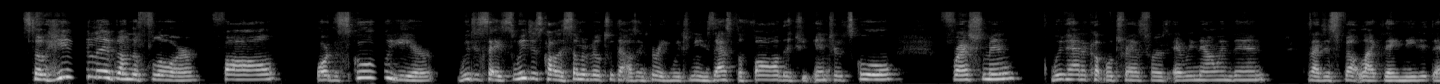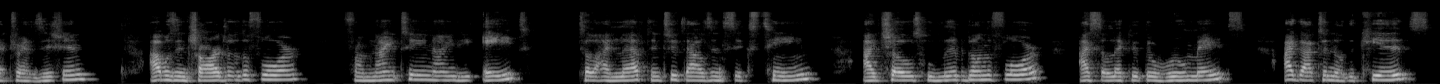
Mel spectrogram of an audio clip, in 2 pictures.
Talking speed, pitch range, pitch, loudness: 165 wpm, 185-230 Hz, 200 Hz, -24 LUFS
